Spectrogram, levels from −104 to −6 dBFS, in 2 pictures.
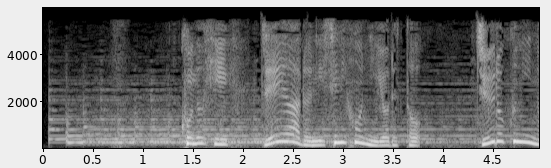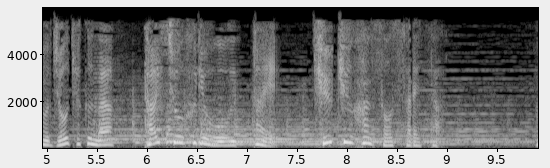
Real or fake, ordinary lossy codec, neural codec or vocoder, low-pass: real; AAC, 24 kbps; none; 5.4 kHz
